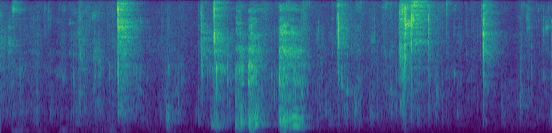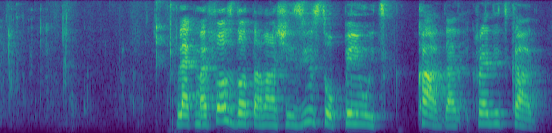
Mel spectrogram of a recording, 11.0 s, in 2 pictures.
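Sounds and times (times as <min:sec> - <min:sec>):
wet chewing and lip smacks: 0:00.0 - 0:07.4.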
